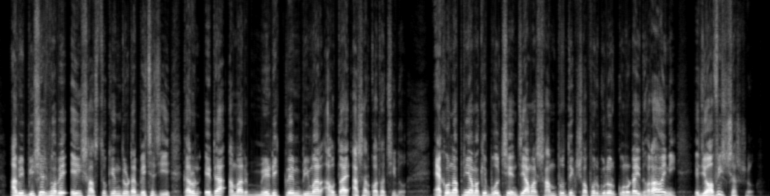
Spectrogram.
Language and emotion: Bengali, angry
